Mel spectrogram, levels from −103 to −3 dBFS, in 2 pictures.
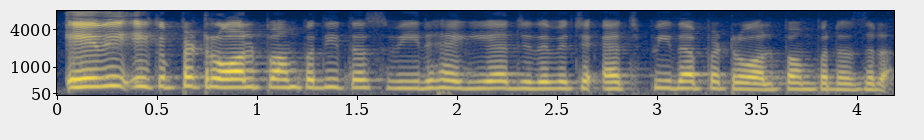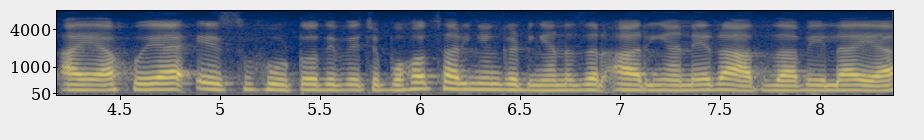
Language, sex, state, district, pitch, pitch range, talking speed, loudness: Punjabi, female, Punjab, Kapurthala, 215 Hz, 190-250 Hz, 245 wpm, -21 LUFS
